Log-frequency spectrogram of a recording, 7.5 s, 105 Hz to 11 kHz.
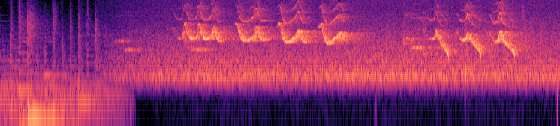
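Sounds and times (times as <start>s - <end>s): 
scarlet-rumped cacique singing whistled phrases: 1.5s - 7.1s.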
